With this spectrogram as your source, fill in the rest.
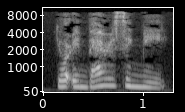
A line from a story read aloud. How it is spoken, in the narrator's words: Selina whispered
